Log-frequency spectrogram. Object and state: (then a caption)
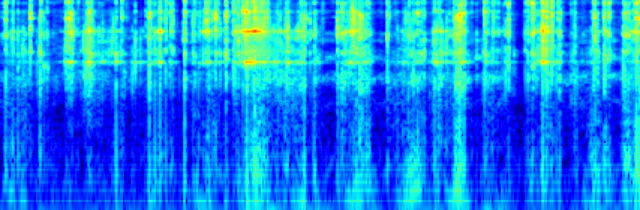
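Ice cubes stirred in a ceramic bowl. A metal spoon stirs ice cubes in a small white scalloped ceramic bowl held in the hand, rattling and clinking the ice against the bowl. The sound is a dense, continuous stream of bright, short clinks with quick decays, busiest around the middle of the clip.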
